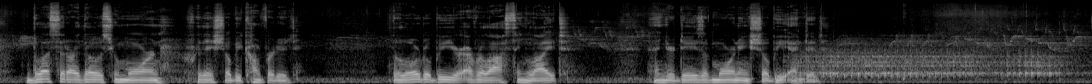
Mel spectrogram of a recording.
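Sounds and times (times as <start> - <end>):
dense outdoor birdsong with high chirps and sweeping tweets: 0.0 - 10.9
speech: 0.2 - 3.1, 3.9 - 5.8, 6.5 - 8.5
woodpecker calling: 5.7 - 10.9.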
